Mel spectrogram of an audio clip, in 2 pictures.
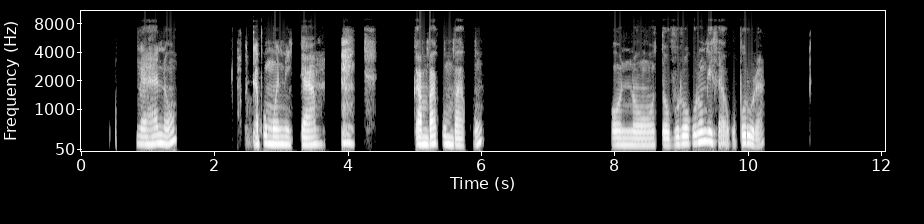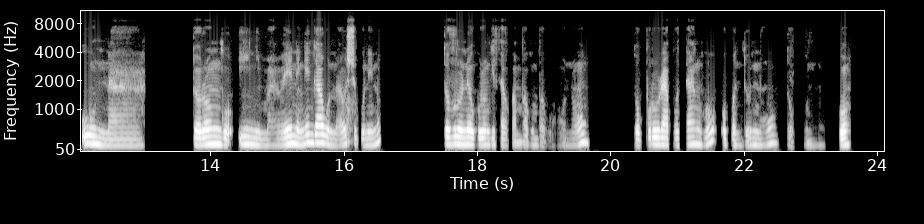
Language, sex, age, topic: Oshiwambo, female, 25-35, agriculture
